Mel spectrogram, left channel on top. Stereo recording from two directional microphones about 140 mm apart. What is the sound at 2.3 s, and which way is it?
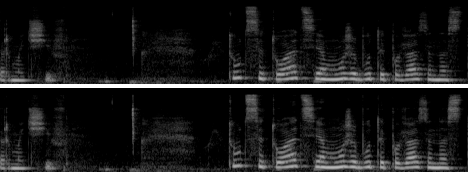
Speech, 30° right (ahead or behind).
